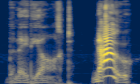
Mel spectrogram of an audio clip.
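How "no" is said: put-on sharp, louder, higher boy's no; fierce little outburst; almost fierce. A narrator's reading. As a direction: deny it hotly, like a child. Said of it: "almost fiercely".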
